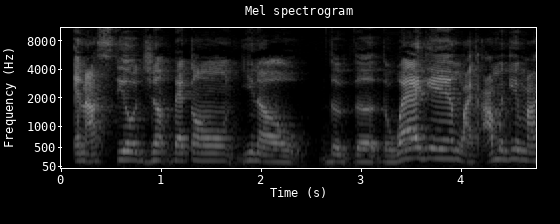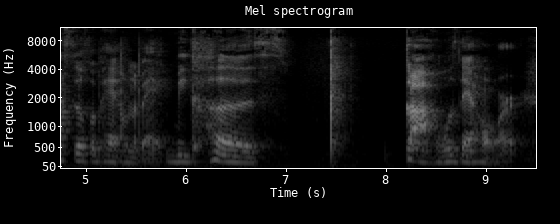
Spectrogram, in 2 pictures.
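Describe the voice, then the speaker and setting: Audible room echo surrounds a woman with a fairly low pitch. She talks at a fairly slow pace with ordinary pitch variation. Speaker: health and weight loss coach. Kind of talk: casual vlog update. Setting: bedroom at home. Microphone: echoey room, no proper mic.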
